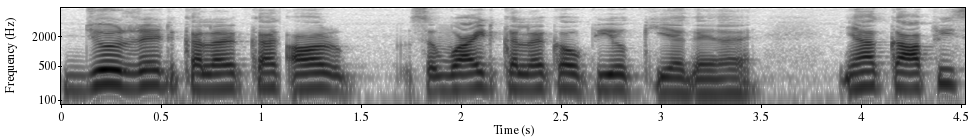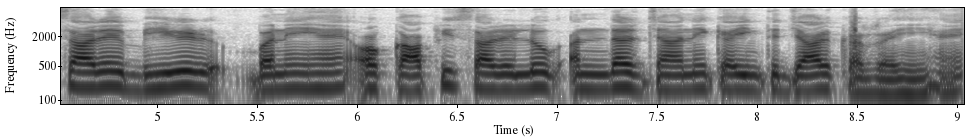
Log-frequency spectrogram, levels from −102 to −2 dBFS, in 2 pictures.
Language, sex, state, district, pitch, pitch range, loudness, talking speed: Hindi, male, Bihar, Purnia, 175 Hz, 165-185 Hz, -18 LUFS, 195 wpm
